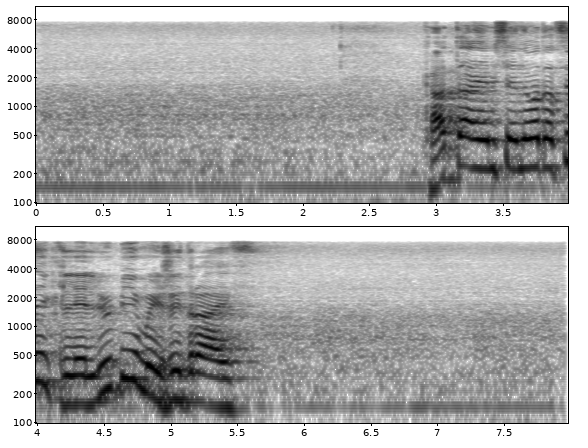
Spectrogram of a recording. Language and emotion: Russian, positive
